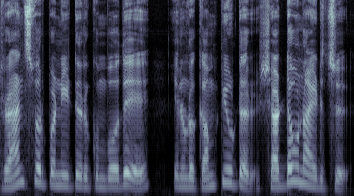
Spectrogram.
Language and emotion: Tamil, sad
